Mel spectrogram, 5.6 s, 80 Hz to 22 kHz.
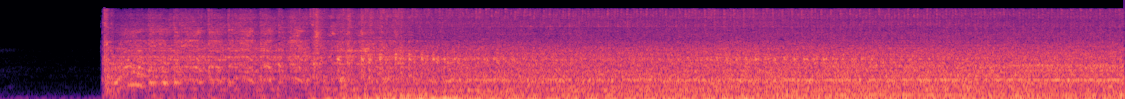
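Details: Onan QG 5.5 generator, primed by fuel pump, catches at once and settles into steady even idle that smooths as the choke pulls off; healthy start during maintenance.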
